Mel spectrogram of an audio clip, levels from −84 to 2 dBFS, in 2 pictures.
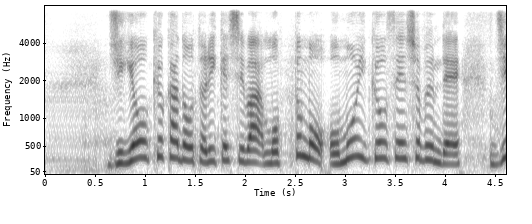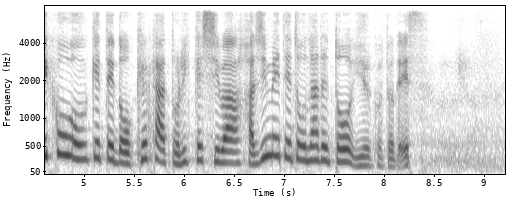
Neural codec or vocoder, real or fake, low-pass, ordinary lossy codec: codec, 16 kHz in and 24 kHz out, 0.9 kbps, LongCat-Audio-Codec, four codebook decoder; fake; 7.2 kHz; none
